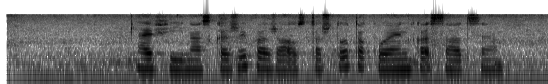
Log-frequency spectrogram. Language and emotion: Russian, neutral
